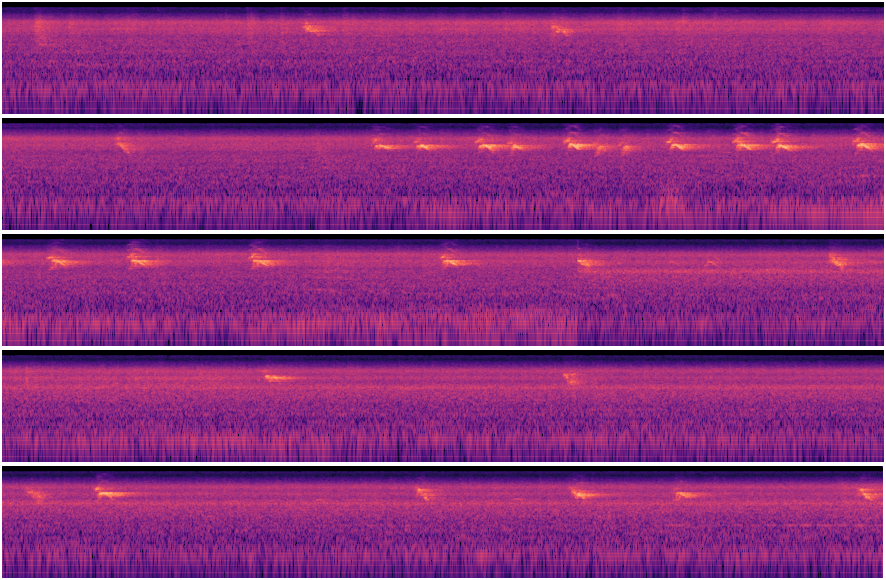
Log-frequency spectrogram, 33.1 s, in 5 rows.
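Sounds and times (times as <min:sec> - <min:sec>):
bird chirping: 0:16.4 - 0:17.8.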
